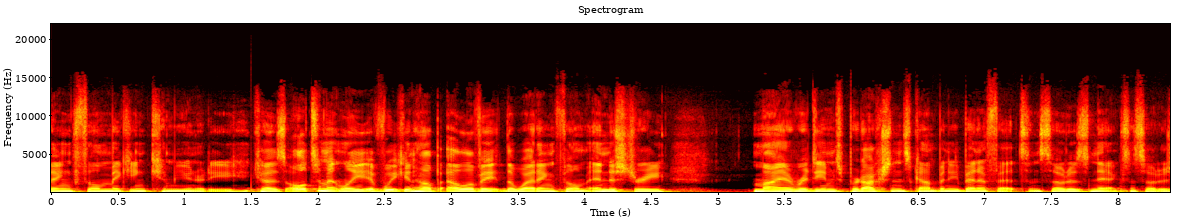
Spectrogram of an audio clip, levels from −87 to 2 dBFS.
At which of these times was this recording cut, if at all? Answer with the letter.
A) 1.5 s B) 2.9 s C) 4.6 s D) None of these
A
